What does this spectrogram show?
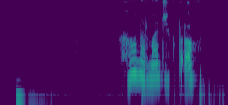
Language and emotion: Russian, sad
